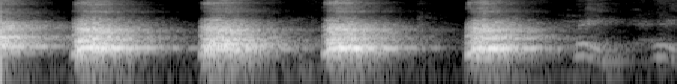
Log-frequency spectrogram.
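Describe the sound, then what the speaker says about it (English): Ember, a dog, barks loudly and close four times at a steady rhythm. The sharp barks trail off into a faint whimper at the end. "I think my dog's a little too loud"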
